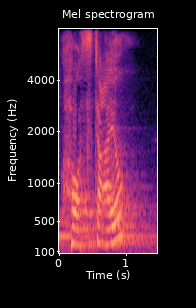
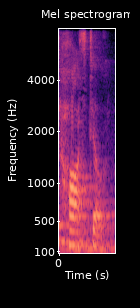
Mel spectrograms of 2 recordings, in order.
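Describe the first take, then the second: First: It has a British accent with full final syllable. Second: It has an American accent with shortened final syllable. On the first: "British hostile" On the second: "Americans hostile"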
